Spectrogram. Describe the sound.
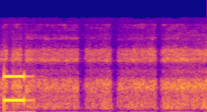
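One short, clear electronic beep as a phone call disconnects, followed by steady faint line hiss broken by a few brief dropouts.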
